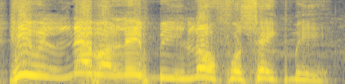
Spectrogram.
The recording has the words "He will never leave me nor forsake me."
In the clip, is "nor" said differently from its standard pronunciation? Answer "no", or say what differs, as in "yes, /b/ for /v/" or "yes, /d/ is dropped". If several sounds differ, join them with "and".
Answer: yes, /l/ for /n/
